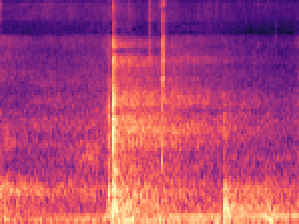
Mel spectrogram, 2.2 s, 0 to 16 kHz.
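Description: Power liftgate of a 2021 Dodge Durango closing and latching shut, a single sharp thud about a second in, followed by a low steady hum.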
